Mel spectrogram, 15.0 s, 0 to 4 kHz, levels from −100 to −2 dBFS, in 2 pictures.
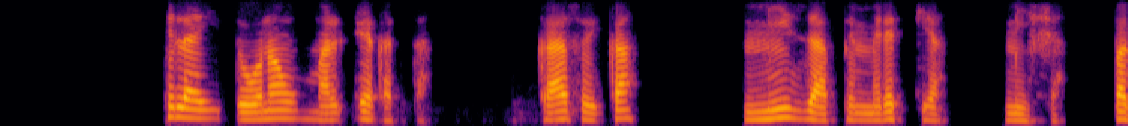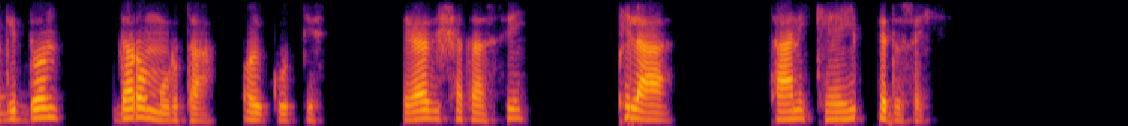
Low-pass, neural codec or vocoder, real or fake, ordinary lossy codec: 3.6 kHz; none; real; Opus, 32 kbps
